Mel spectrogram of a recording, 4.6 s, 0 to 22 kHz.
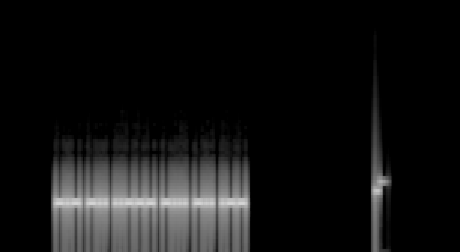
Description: Morse code, heard as a keyed tone, about 44 wpm, 700 Hz. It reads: KD2BDW
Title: USA Call Signs Repeated 3x 45wpm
